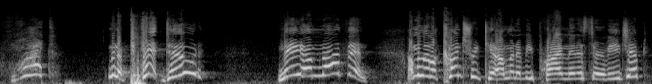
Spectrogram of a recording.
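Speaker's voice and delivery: high, disbelieving protest; can't believe the news; surprised boy in the pit; incredulous. Acted. Joseph disbelieving.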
